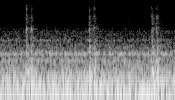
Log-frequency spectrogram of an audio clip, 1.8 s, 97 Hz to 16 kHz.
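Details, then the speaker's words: Workshop pre-heater on a 12 V 30 A supply, dosing pump after being made quieter: soft single ticks about every 0.6 seconds over a low hum, barely audible, normal pumping. "But as you can hear now, it's virtually, you can hardly hear it."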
